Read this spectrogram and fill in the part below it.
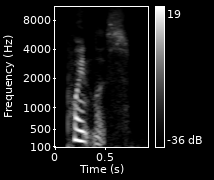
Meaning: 1. Having no point or sharp tip; terminating squarely or in a rounded end 2. Having no prominent or important feature, as of an argument, discourse, etc
- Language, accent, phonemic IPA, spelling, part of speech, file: English, US, /ˈpɔɪntləs/, pointless, adjective, En-us-pointless.ogg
